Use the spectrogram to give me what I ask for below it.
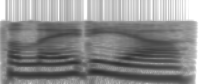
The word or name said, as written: palladia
